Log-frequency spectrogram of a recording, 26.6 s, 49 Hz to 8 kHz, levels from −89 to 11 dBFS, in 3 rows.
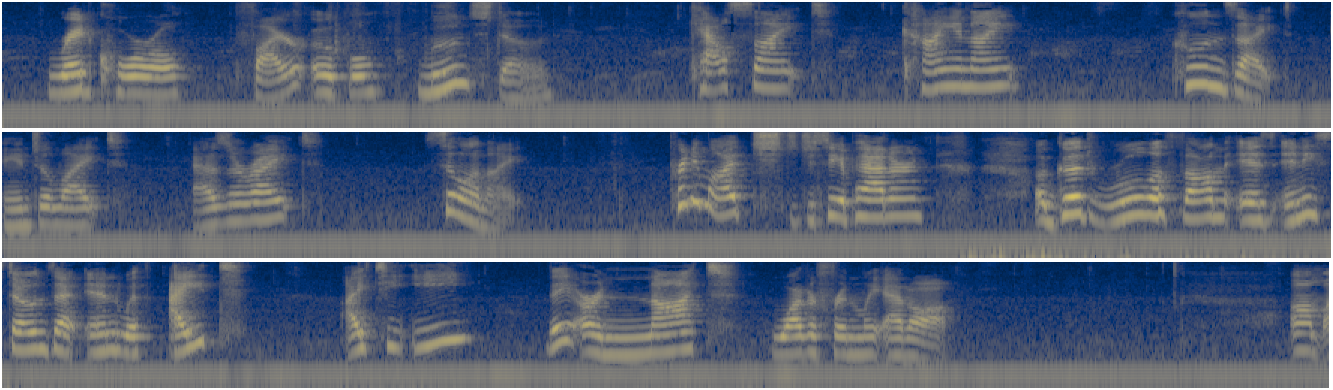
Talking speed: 90 wpm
